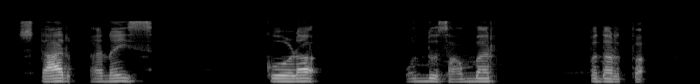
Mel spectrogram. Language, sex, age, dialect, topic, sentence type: Kannada, male, 18-24, Dharwad Kannada, agriculture, statement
